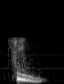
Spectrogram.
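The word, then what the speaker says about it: Chin (秦): Tần cũng là cái chữ phát âm là Chin, và người Tây phương và cả thế giới gọi là China.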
